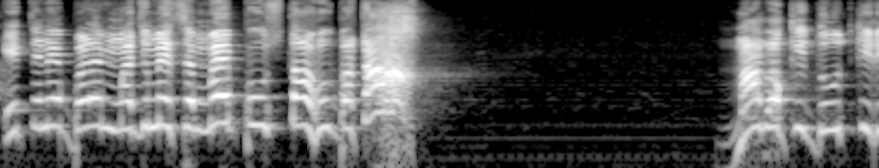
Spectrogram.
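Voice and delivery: loud, high, fiery challenge to the crowd; preaching at full force. Real, not acted. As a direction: hurl it at the whole gathering. (पूरे जोश से ऊँची आवाज़ में ललकारती तक़रीर)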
